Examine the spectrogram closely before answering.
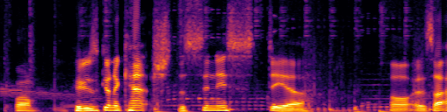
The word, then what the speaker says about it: Sinistea: Well, who's gonna catch the Sinistia? Oh, is that how you pronounce it? it's Sinistine. It's a tiny little teacup. Sinistea.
